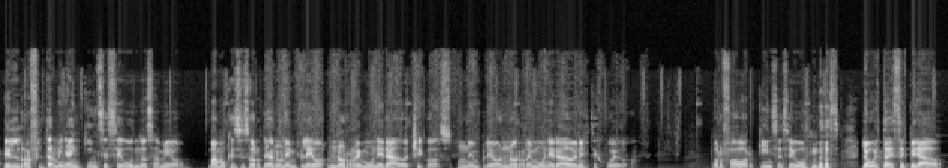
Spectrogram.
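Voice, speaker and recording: A man's voice: fairly high pitch, lively intonation, normal speed, a little mellow, no room sound, faint music behind. Man, Rioplatense accent, livestream gamer, playful banter, dry booth sound. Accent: Rioplatense Spanish. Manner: joking, chatty, addresses chat often. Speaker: streamer. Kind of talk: casual livestream gameplay commentary.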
